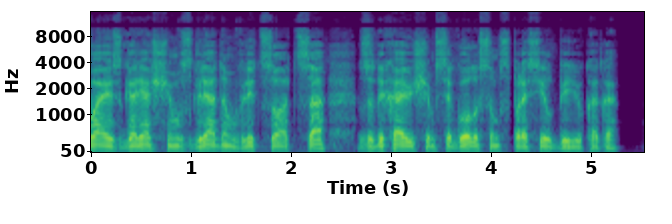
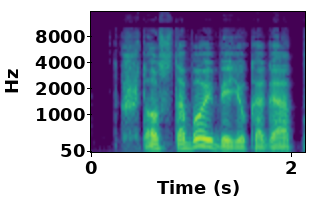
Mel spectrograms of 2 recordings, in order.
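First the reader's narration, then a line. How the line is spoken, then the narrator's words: Astonished exclamation. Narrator (Russian): изумленным голосом воскликнул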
